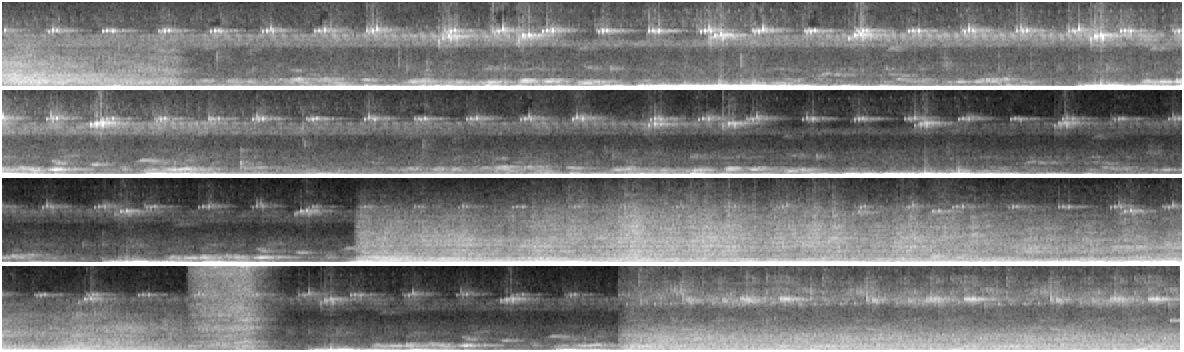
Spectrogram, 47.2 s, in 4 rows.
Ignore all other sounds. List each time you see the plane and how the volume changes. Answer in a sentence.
You can hear the plane briefly from 0.0 to 1.8 s; and from 27.1 to 38.0 s, getting quieter.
